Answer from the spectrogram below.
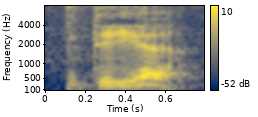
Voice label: Santali, back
